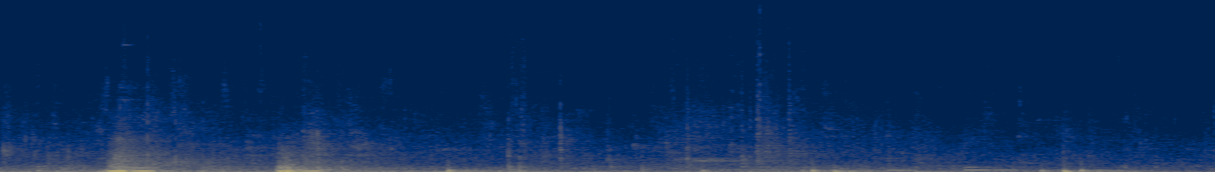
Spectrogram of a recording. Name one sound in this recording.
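A cello plays a few soft, low notes.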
